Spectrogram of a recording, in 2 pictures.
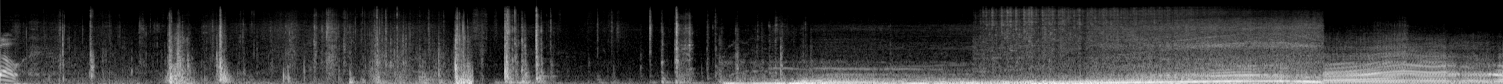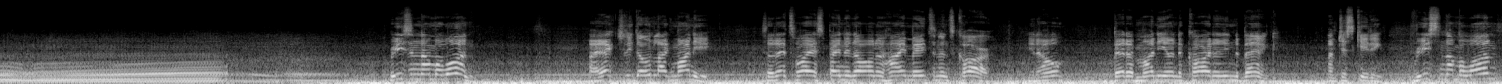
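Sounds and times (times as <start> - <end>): clicks and knocks in car: 1.6 - 2.5, 3.4 - 7.2
car engine accelerating: 7.2 - 30.0.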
